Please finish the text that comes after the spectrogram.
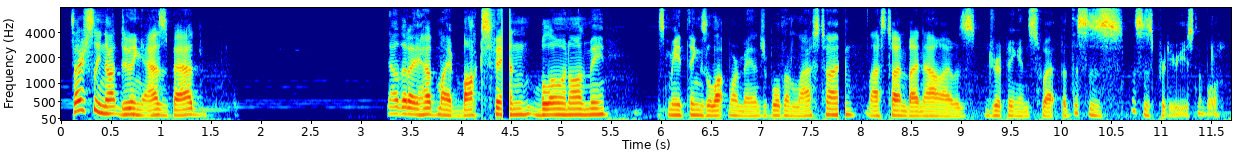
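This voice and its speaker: A man's voice: medium pitch, normal speed, darkish tone. Casual male streamer over music. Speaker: livestream host and animator. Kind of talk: casual livestream chat, answering viewers while working. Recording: music playing behind the voice.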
